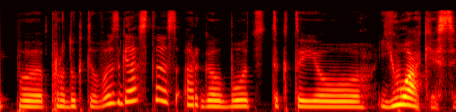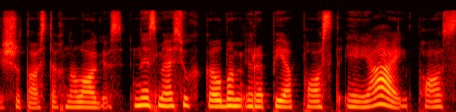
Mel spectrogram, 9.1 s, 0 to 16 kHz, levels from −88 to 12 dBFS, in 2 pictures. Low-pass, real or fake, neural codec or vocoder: 10.8 kHz; real; none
